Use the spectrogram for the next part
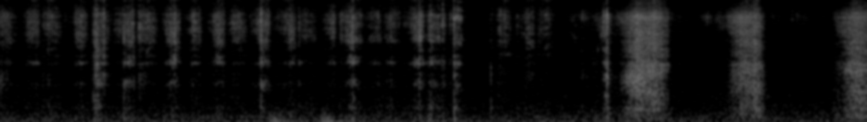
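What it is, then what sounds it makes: Dried mud block scraped with a knife. A steel knife scrapes the powdery, dry clay surface of a solid dried red mud cake shaped like a dome, which is held in the hand at times. Quick, quiet, bright rasping strokes come in a rapid series, then give way to a few longer, louder hissing scrapes near the end.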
